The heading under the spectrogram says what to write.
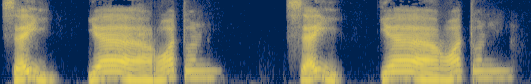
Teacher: جب سین کو یا کے ساتھ ملایا جا رہا ہے تو نبر کیا جا رہا ہے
